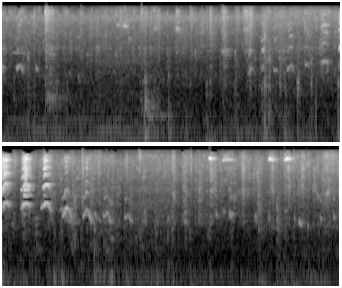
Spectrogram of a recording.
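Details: Excited adult dog and puppy, parent and young together, giving short high yips and whimpers around the middle, several quick rising cries close together, then scattered lighter squeaks over steady indoor background noise.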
